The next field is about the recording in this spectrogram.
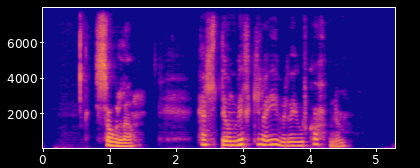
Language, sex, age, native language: Icelandic, female, 30-39, Icelandic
